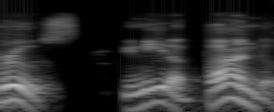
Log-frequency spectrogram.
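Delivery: yelling. Retelling a phone call from an accountability partner: imitating someone yelling.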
